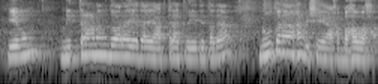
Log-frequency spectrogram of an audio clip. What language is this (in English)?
Sanskrit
